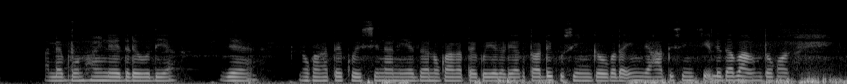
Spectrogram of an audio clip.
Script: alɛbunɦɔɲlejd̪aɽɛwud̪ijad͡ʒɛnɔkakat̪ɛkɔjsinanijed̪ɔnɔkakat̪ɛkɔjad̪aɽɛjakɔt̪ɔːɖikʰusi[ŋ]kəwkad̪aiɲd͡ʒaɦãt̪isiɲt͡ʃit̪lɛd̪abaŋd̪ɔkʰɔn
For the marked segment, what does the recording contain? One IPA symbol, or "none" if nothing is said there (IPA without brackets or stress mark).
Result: ɲ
